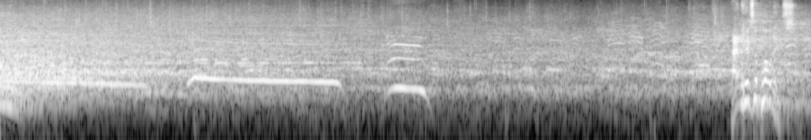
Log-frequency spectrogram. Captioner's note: crowd chatter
